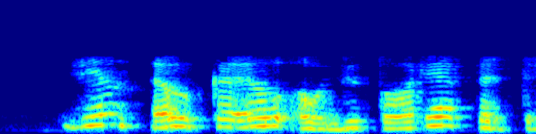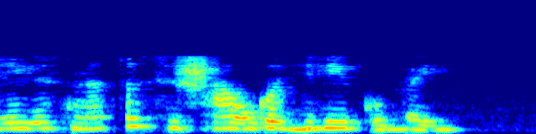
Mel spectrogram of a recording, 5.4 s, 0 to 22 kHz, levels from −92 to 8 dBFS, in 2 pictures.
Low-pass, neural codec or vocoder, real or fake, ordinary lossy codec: 7.2 kHz; none; real; AAC, 16 kbps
